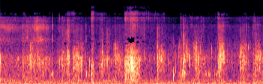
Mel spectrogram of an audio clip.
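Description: Footsteps crunching on a gravel path at a steady walking pace, about two steps a second, with the loudest step about two seconds in.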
